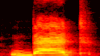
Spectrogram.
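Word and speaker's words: debt: B silent रहता है after M, before T. For example, lamb, डम, थम, प्लमर, टूम्ब, वूम। चलो कुछ एग्जाम्पल बिफोर टी के देख लेते हैं। Subtle, डैट, डाउट।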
